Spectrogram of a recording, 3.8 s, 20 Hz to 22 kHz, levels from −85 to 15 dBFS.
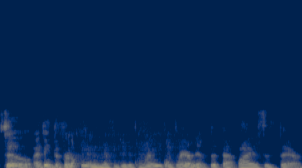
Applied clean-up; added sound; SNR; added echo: neural mask model DeepFilterNet 3.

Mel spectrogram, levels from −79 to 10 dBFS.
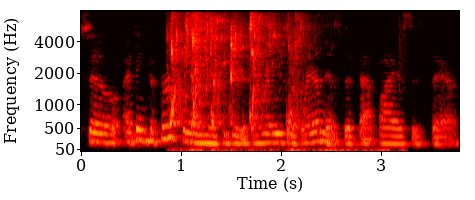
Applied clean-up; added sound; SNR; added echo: none; Sink (filling or washing) / Water / Splash, splatter; 1 dB; reverberation time 0.3 s.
